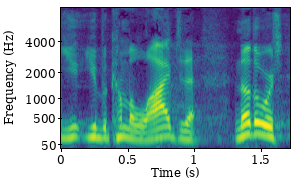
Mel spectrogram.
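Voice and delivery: ordinary delivery

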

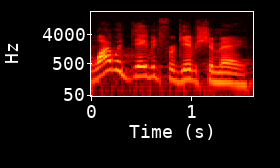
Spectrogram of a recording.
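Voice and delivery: ordinary talk

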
